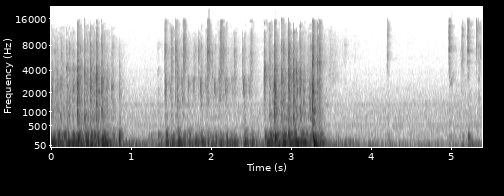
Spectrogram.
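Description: Keys clatter on a computer keyboard in three quick bursts of typing separated by short pauses, close and crisp, tapering to a few scattered taps.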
